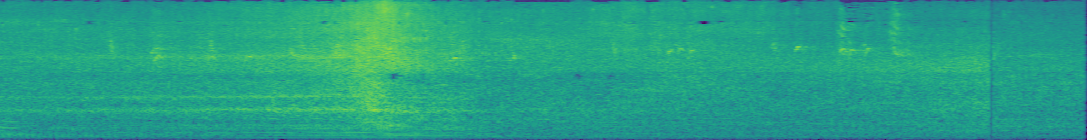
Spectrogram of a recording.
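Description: Street traffic noise with one road vehicle passing close by, its engine sound swelling to the loudest point about four seconds in and then fading away. A few faint, short high chirps sound over the traffic.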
